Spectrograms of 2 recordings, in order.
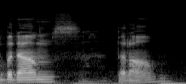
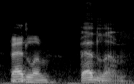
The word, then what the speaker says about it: Bedlam: Also, Badam, pronounce that for me. Bedlam. Not even close.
